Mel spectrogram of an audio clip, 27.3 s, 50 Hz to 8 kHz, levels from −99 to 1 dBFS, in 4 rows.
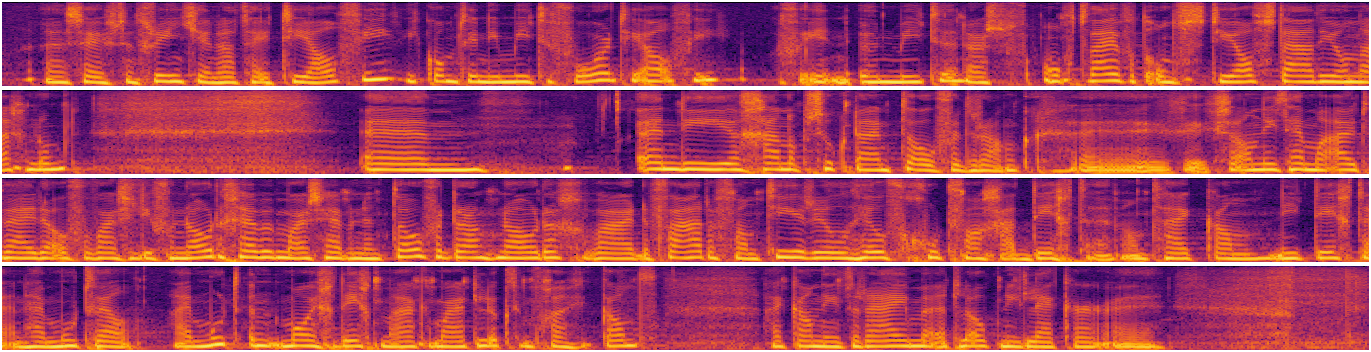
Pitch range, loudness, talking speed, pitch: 185-210 Hz, -14 LUFS, 210 wpm, 195 Hz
